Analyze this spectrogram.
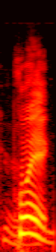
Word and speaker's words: Puig: Puig? Puig, yeah. Is that how you say it? Yeah, that's how you pronounce it.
